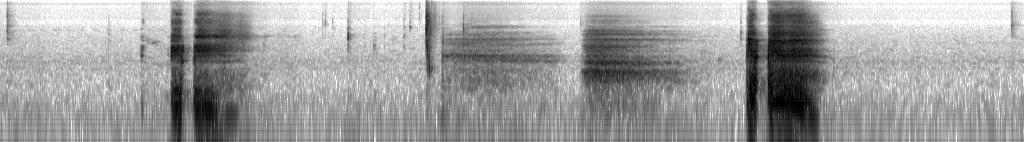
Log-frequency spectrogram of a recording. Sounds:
Throat clearing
